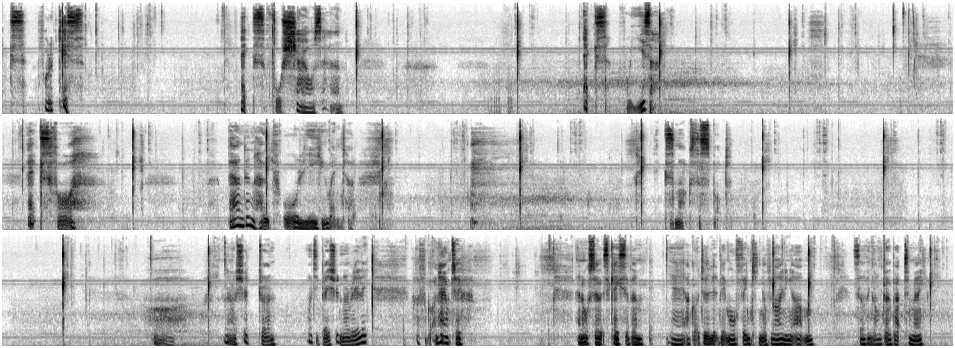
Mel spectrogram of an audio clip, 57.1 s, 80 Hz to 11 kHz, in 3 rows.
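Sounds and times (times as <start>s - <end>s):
faint room hum: 0.0s - 57.0s
light clicks of drill pen tapping: 21.6s - 22.0s, 34.1s - 34.5s, 36.6s - 37.9s, 39.2s - 39.7s, 53.4s - 54.3s.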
